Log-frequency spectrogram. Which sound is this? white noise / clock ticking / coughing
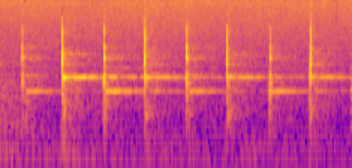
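clock ticking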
